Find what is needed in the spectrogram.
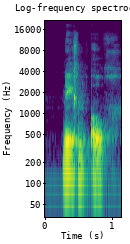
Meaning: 1. lamprey, fish of the order Petromyzontiformes 2. carbuncle (purulent abscess) 3. a type of traffic light
- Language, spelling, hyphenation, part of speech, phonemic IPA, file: Dutch, negenoog, ne‧gen‧oog, noun, /ˈneː.ɣə(n)ˌoːx/, Nl-negenoog.ogg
